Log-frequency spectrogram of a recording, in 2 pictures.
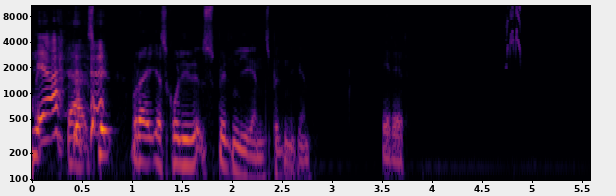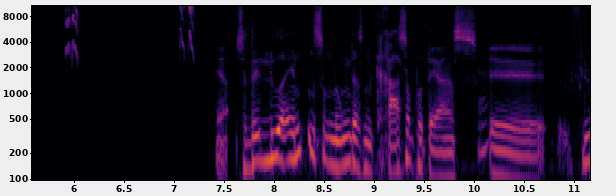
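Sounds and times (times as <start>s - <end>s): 
laughter: 0.0s - 0.8s
speech: 0.0s - 3.9s, 7.4s - 11.1s
mouse squeaking: 4.7s - 5.0s, 5.9s - 6.2s, 7.0s - 7.3s.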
